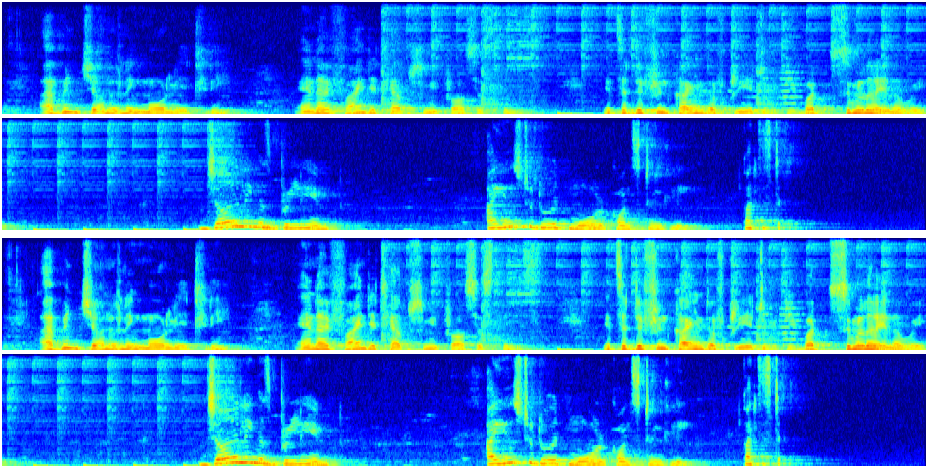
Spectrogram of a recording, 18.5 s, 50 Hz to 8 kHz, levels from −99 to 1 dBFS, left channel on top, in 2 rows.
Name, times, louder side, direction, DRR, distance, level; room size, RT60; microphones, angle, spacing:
voice 1, 0.4-2.3 2.9-5.2 6.0-9.2, right 3 dB, 75° right, 10 dB, 1.1 m, -30 dB
sound 1, 3.6-11.6, equal, 5° right, 4.4 m, -42 dB
voice 2, 11.2-12.5 14.1-16.1 16.7-17.0, right 2 dB, 45° right, 9 dB, 1.1 m, -30 dB
23.5 x 14.5 x 8.6 m, 0.99 s
head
